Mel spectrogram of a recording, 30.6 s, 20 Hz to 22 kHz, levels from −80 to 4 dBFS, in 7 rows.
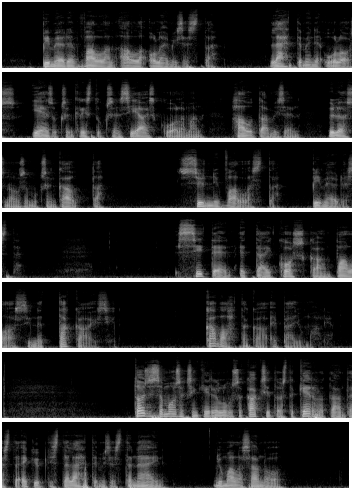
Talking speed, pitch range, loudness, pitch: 70 wpm, 70-90 Hz, -26 LUFS, 75 Hz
